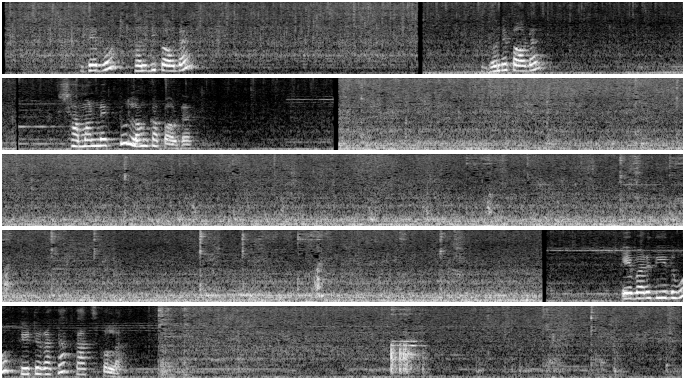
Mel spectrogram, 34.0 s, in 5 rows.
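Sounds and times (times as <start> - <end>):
food sizzling in oil: 0.0 - 34.0
metal spatula scraping pan: 10.2 - 21.6, 22.4 - 25.2, 28.8 - 29.8, 31.1 - 34.0.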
